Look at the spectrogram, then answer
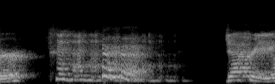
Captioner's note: both laughing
